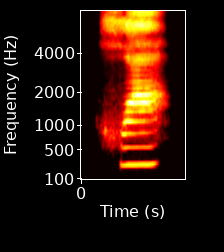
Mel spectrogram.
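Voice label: "hua1", Mandarin Chinese; HSK3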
